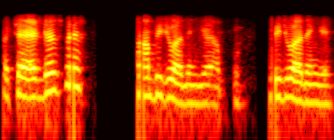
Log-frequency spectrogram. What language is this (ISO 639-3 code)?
urd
